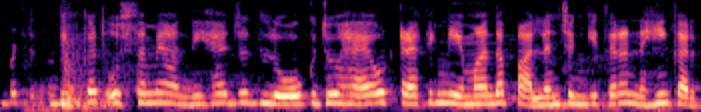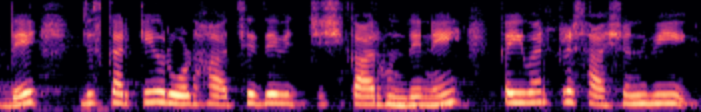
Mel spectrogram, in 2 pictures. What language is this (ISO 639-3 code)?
pan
